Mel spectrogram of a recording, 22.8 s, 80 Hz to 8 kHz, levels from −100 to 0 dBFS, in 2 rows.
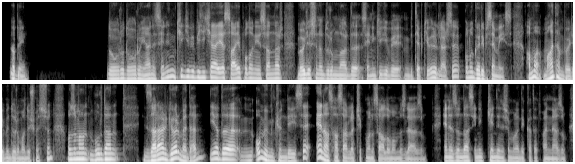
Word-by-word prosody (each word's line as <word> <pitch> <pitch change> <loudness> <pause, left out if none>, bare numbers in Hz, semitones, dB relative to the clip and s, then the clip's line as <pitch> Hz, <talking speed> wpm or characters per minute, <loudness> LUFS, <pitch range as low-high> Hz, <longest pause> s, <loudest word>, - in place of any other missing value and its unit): Tabii. 105 -6 -1 1.6
Doğru, 120 +1 +2
doğru 120 +1 +1
yani 115 +2 0
seninki 160 - -1
gibi 170 -2 0
bir 160 - +2
hikâyeye 155 -1 +3
sahip 140 0 +1
olan 140 -1 -2
insanlar 125 +1 -1 0.3
böylesine 120 +1 +2
durumlarda 110 -2 -1
seninki 105 +3 -4
gibi 105 -3 -2
bir 105 -2 -8
tepki 105 +4 -4
verirlerse 145 - -1
bunu 155 -1 +1
garipsemeyiz. 105 -8 0 0.3
Ama 150 +4 +2
madem 130 - +3
böyle 95 -1 -2
bir 95 -1 -4
duruma 95 -1 -4
düşmüşsün 100 - -5 0.3
o 155 - +4
zaman 165 -2 +4
buradan 160 +2 +3 0.5
zarar 125 +8 +7
görmeden 155 - +2
ya 170 0 +2
da, 155 -2 +6
eee, 120 +1 -6
o 170 +5 +2
mümkün 115 - 0
değilse 105 - -3
en 210 +1 +5
az 125 -8 +2
hasarla 100 -2 -4
çıkmanı 95 0 -7
sağlamamız 90 0 -6
lazım. 85 0 -8 0.3
En 110 - -1
azından 110 +1 0
senin 110 +1 -4
kendin 110 -2 -1
için 100 0 -7
buna 95 0 -5
dikkat 95 0 -10
etmen 90 -2 -8
lazım. 85 +1 -8
115 Hz, 135 wpm, -20 LUFS, 100-150 Hz, 1.6 s, zarar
